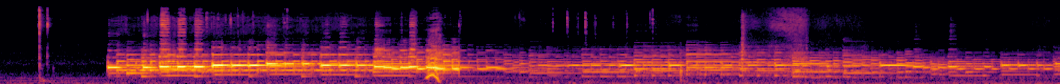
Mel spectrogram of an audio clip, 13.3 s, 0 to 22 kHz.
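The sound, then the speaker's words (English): A fast classical prelude in C-sharp major plays through small computer speakers, entering after a brief silence as a dense, rapid stream of bright notes that stays loud and steady, thinning slightly toward the end. “So here's what the original Prelude number 3 in C-sharp major sounds like. It's a pretty fast piece anyway.”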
